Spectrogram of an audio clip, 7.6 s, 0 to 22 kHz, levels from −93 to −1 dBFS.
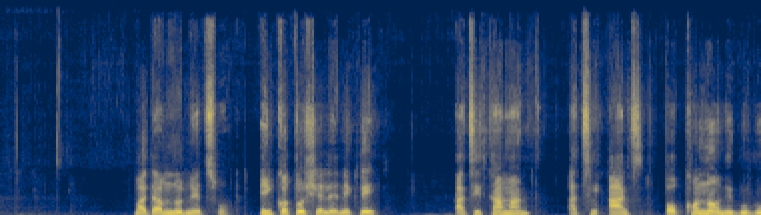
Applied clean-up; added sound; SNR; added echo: neural mask model DeepFilterNet 3.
